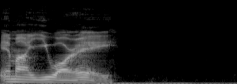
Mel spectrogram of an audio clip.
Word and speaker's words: Miura: you say that name m-i-u-r-a miura so i was right awesome but i kept pronouncing it like for the video i'd be like mia that yeah i had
